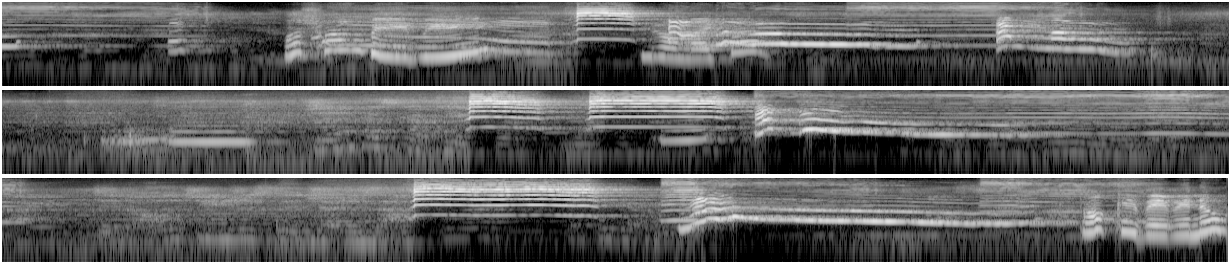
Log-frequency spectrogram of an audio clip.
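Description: A Maltese puppy howls in high, wavering bursts, mimicking the squeak of her toy.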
